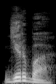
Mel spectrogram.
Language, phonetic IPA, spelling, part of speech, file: Russian, [ɡʲɪrˈba], герба, noun, Ru-герба.ogg
- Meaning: genitive singular of герб (gerb)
